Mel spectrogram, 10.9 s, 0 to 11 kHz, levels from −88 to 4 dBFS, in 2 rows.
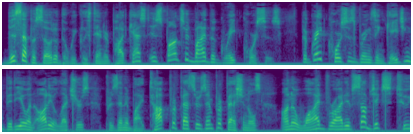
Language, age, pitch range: English, 40-59, 110-175 Hz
